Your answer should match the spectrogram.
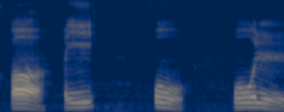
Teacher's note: ada pangkal lidah terangkat semasa menyebutnya dia tebal dan dia terbuka contoh Q dia bukannya tebal yang tertutup ataupun tebal yang penuh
